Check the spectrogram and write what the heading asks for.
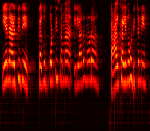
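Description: A strict young cartoon mother, played by a woman with a North Karnataka Kannada accent. She scolds briskly in a very high voice, words tumbling out fast. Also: little pitch movement, bright, forceful tone. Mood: scolding. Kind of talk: cartoon voice acting.

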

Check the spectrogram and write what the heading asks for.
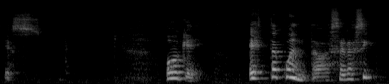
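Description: A woman's voice: sits high, big pitch swings, measured pace, background noise. A woman teaching a guitar lesson, explaining step by step and counting out the strums. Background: acoustic guitar playing.

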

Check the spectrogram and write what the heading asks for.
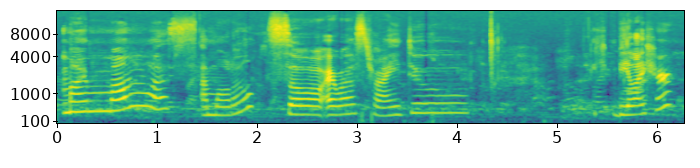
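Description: Hesitant high-voiced young woman. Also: expressive, takes it slowly. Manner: hesitant, giggly, many fillers. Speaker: model interviewee. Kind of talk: nervous casual answers. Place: indoor event room. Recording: noisy crowd chatter behind.

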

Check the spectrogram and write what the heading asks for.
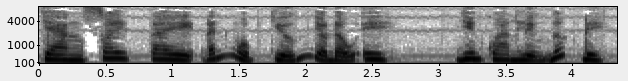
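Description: Warm-voiced woman reading a martial-arts tale. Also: medium pitch, normal speed, no echo. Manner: steady, even storytelling. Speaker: audiobook narrator. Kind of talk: scripted late-night story narration.

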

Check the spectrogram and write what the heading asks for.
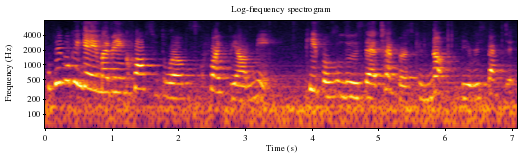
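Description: A woman's voice: a little high, animated, normal speed, reverberant, close to an everyday voice. Wealthy, domineering old aunt, played by a woman in a stage drama, imperious tycoon manner, distant and noisy recording. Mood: scolding. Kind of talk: amateur stage play acting. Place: theatre stage, indoors. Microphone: far camera.

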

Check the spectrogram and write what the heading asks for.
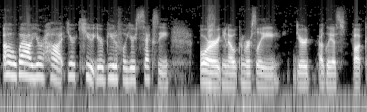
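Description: Hoarse young woman rambling casually. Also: lowish voice, bright, forceful tone. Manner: rambling, self-deprecating, many ums and restarts. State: hoarse from a cold. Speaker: YouTube Let's Play creator. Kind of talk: casual Q&A voice-over.

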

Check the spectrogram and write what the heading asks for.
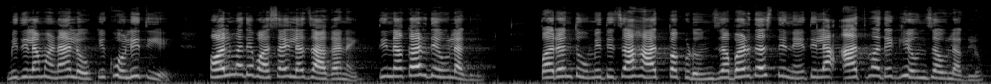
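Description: A woman narrates a scripted first-person story in a steady, even reading with no fillers. Her voice sits very high and sounds sharply bright. A long hall reverb trails behind every line.

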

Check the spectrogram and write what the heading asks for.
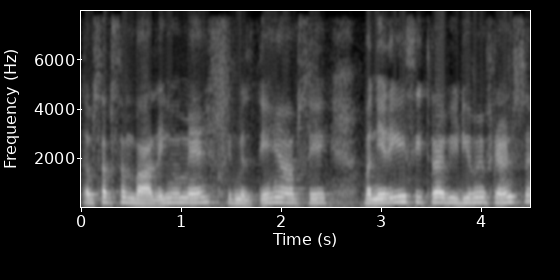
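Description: A woman with a warm, mid-range voice speaks fairly quickly and in a steady tone. In her thirties and nursing a sore throat, this mother vlogs around her kitchen and rooms with a handheld phone. She's chatty and speaks to viewers like friends.

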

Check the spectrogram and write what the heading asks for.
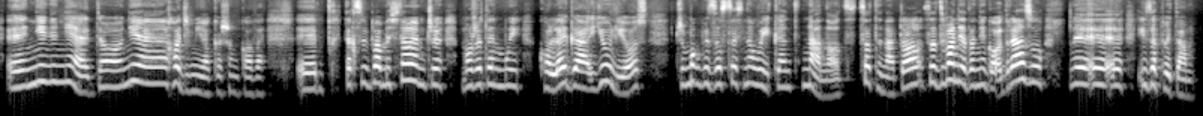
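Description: A woman voicing an eager, excitable young boy in a toy-figure story, chatty and stumbling over her words. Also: high voice, normal speed, lightly acted.

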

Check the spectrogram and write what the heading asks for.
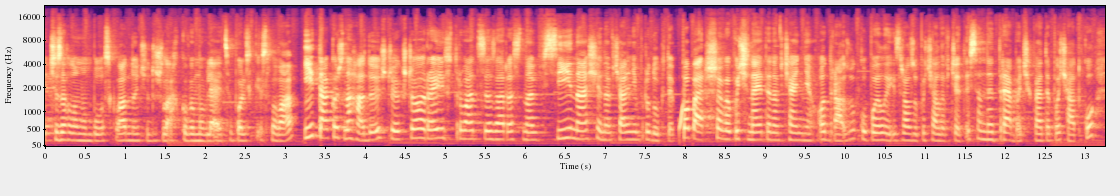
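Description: Woman, language teacher for a video lesson; friendly, over-enunciates tricky words slowly, mid pitch. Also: a little hiss or hum. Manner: slow, careful over-enunciation of hard words; chatty and encouraging with viewers.

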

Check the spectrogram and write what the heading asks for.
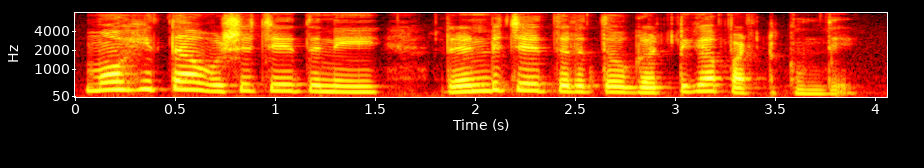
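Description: Woman reading a novel aloud, mellow and steady, story narration. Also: mid-range voice, unhurried. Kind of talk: scripted narration.

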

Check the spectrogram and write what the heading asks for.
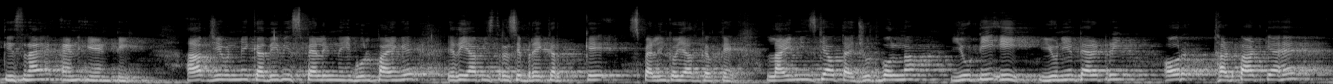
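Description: A man teaching English as a lesson, explaining slowly, repeating key words and asking and answering his own questions. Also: high voice. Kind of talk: classroom-style lesson. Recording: echoey room with long reverb.

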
